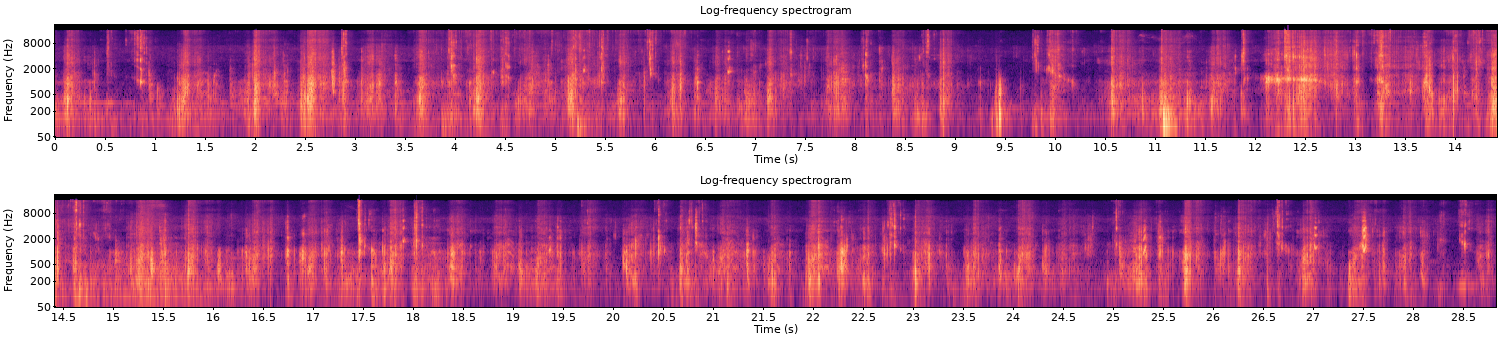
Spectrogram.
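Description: Close-miked chewing and crunching of crispy deep-fried pork skin and meat (crispy pata), dense irregular crunches with each bite and chew.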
